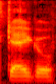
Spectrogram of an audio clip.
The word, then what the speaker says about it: Gagel: It's Gagel, but don't worry about Gagel. – It. – Like bagel.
